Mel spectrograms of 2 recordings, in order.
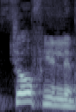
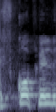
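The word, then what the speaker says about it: Schofield: ये दिया था आपका चोफील्ड ने। अब बड़ी समस्या है इसको प्रोनाउंस करना क्योंकि इसमें जो एस है वो साइलेंट है, तो चोफील्ड, कोई स्कोफील्ड जैसा बोलना चाहो वैसा बोल दो।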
